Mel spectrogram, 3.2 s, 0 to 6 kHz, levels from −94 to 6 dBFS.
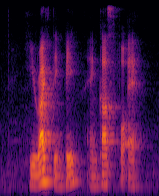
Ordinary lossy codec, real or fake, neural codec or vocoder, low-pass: none; real; none; 5.4 kHz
